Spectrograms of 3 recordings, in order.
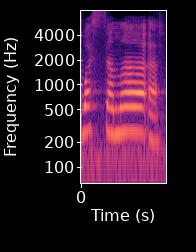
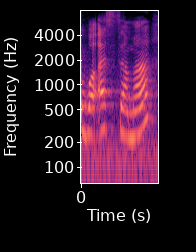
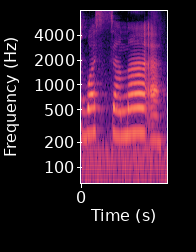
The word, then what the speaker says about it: والسماء: So we don't say wa as-sama, we say was-sama. Why? Because of the presence of the hamzatul qatar. And then we notice that seen here has a tashdeed on top, and this is because we said that seen is amongst the hurufu shamsiya. It is one of the sun letters. Therefore, the definite article al will not be pronounced.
